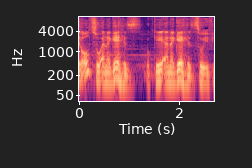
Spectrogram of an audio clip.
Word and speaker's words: جاهز: The difference, as I told you before, that the pronunciation of this letter is Jim in Modern Standard Arabic and Gim in the Egyptian dialect of Cairo.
